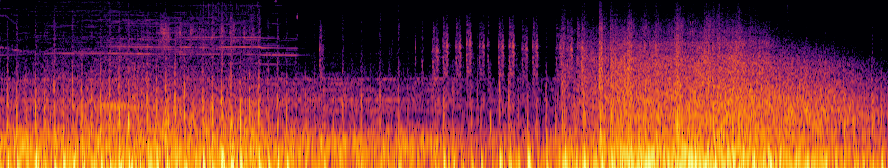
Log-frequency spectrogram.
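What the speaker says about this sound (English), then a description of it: "Okay, good rockets there." Rockets firing in the Roguetech mech battle game: a dense, rumbling barrage of rapid launches and blasts that swells and persists across the scene, loud and continuous with no talk over it.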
